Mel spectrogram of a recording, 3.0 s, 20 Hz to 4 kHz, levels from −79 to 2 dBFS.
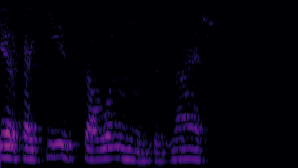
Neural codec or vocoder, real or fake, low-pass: vocoder, 44.1 kHz, 128 mel bands every 512 samples, BigVGAN v2; fake; 3.6 kHz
